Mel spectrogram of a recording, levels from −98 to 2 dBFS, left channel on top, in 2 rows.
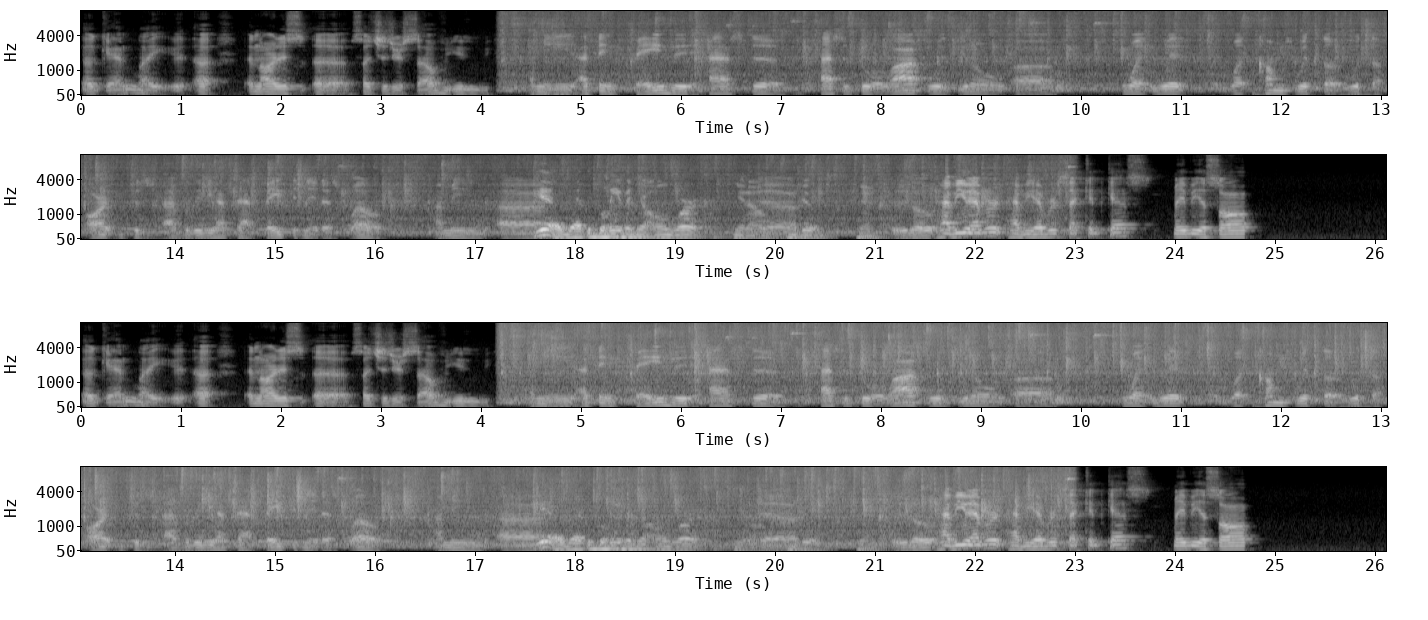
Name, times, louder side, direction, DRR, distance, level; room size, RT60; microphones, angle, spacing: voice 1, 0.0-4.1 4.5-7.0 7.4-9.7 10.4-16.1 16.6-17.7 19.7-20.3 21.2-24.7, equal, 5° right, 0.3 m, -33 dB
sound 1, 4.1-23.0, right 8 dB, 70° right, 0.5 m, -34 dB
voice 2, 17.6-21.4, left 5 dB, 75° left, 0.4 m, -29 dB
2.6 x 2.3 x 3.3 m
head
